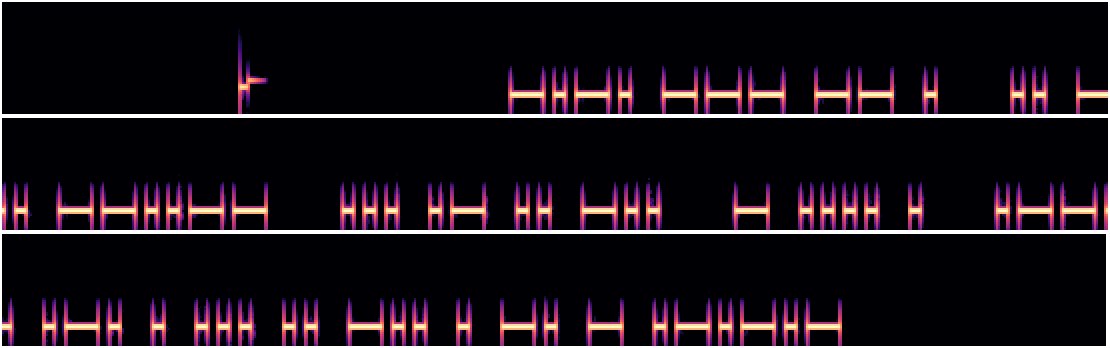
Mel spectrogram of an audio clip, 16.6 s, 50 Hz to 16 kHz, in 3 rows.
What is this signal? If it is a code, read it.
Morse code, heard as a keyed tone, about 22 wpm, 700 Hz. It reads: COME IN, SAID THE PRESIDENT.
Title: Sentences from Top 1000 Words 22wpm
